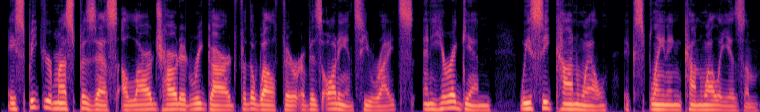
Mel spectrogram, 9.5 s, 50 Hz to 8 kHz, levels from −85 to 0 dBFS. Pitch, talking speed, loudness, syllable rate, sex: 125 Hz, 150 wpm, -21 LUFS, 4.7 syllables/s, male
